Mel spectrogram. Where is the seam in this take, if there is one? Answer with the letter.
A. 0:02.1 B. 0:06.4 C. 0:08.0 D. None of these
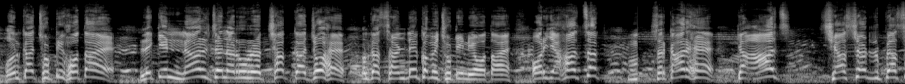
B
